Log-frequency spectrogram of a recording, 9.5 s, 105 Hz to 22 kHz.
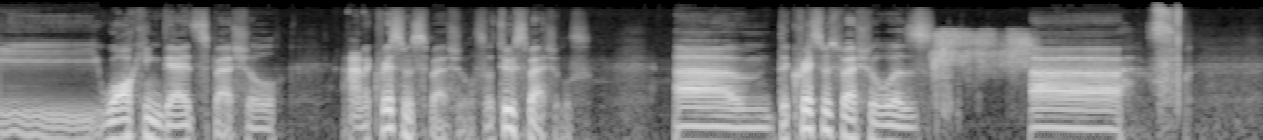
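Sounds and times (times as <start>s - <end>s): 
speech: 0.8s - 4.5s, 5.1s - 8.9s
person sneezing: 7.0s - 7.9s.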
